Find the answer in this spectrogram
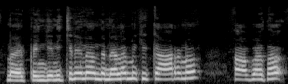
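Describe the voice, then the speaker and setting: A woman's voice: high voice, fairly quick, darkish tone, dry recording, lightly acted. A woman voicing teasing young men in a cartoon, joking and mocking one another. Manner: bantering, mocking. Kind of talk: cartoon voice acting.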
